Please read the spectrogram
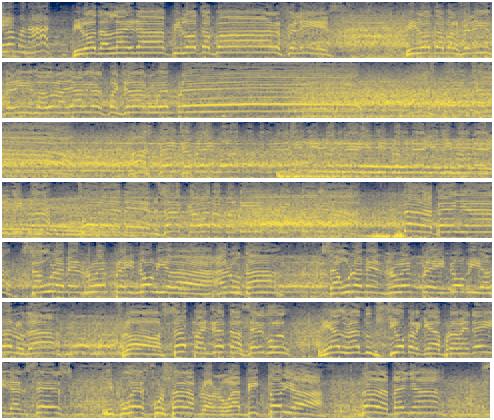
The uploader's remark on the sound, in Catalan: Transmissió en directe del partit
